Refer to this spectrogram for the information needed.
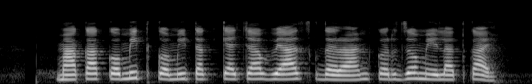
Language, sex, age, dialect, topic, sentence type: Marathi, female, 18-24, Southern Konkan, banking, question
